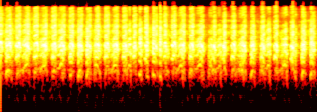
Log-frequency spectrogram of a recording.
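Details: Kookaburra laughing: a dense, rapid chorus of harsh cackling notes, several per second, steady and loud throughout with no pause.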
